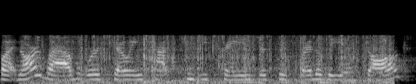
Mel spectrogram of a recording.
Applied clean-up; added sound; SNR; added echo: none; Crackle; 8 dB; reverberation time 0.7 s.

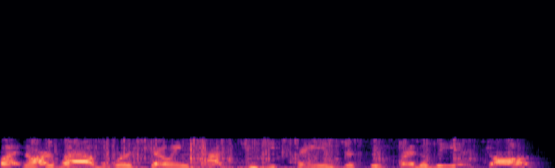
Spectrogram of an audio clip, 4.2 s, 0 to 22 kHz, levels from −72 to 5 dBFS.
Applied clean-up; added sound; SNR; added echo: classical method WPE with log-MMSE.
